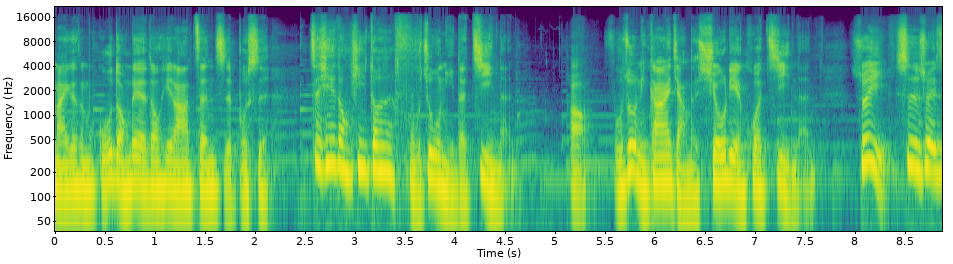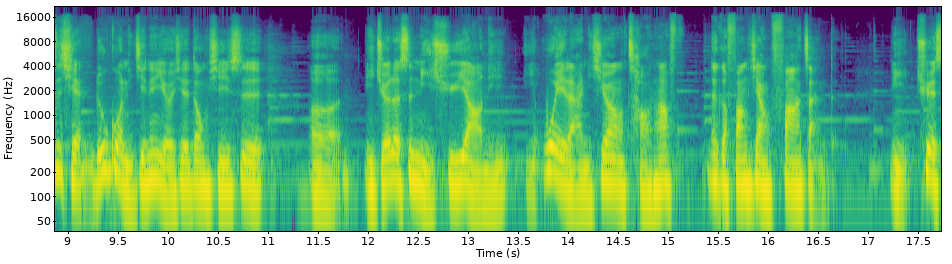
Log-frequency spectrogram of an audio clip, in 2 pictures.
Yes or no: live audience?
no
